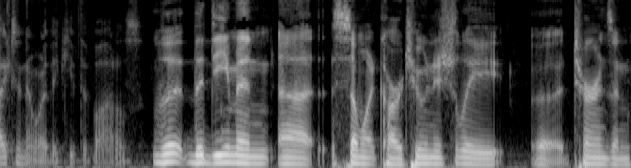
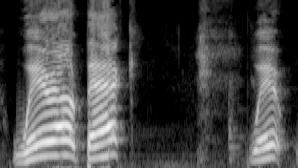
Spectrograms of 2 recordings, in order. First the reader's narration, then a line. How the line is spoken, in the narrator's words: I shout to the demon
